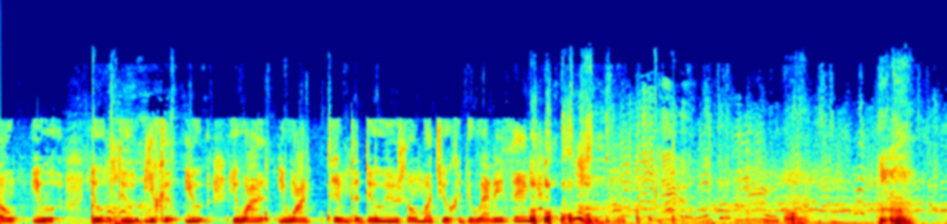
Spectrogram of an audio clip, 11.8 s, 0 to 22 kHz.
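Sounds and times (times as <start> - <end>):
speech: 1.4 - 8.5, 11.0 - 11.5
faint laughter-like sounds: 6.7 - 11.8
geese honking from a played meme: 7.3 - 11.8.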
